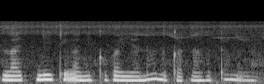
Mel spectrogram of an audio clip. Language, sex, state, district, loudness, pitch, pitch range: Garo, female, Meghalaya, South Garo Hills, -13 LUFS, 200 Hz, 190-220 Hz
